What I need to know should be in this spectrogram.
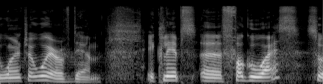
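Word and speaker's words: fog05: aware of them Eclipse fog OS so it's pronounced zero five no it's written zero five is pronounced fog OS this is what happens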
